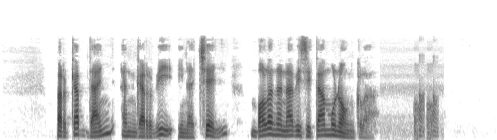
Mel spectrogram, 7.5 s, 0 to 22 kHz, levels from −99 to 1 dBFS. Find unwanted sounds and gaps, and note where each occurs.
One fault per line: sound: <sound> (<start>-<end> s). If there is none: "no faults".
sound: laugh (6.2-6.6 s)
